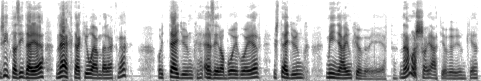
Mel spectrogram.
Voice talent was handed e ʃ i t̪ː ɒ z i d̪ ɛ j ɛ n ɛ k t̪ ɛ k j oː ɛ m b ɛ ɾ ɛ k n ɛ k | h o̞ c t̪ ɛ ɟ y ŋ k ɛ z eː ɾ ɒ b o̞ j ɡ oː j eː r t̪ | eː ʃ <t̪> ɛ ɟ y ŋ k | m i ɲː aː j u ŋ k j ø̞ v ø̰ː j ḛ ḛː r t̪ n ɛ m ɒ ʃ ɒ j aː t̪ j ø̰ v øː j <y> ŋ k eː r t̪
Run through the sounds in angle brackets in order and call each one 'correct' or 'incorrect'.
correct, correct

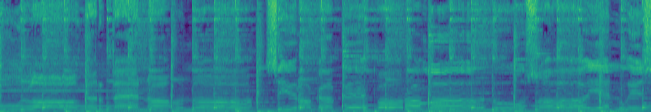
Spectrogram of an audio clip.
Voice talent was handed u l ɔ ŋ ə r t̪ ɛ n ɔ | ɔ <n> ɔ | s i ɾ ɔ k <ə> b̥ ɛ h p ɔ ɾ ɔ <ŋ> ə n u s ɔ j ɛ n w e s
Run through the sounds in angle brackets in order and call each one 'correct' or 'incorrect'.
correct, incorrect: a, incorrect: m

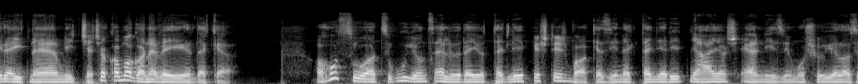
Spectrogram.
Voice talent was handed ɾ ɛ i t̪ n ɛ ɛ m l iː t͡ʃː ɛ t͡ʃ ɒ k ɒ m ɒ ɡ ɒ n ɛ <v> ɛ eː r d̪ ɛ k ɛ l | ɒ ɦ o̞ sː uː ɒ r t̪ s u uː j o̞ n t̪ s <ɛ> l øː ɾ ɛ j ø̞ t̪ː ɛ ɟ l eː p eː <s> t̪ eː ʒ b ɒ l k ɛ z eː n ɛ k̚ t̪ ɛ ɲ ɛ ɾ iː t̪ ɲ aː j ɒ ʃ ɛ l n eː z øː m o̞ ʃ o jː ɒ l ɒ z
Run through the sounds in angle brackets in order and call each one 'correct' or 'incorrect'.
correct, correct, incorrect: ʃ

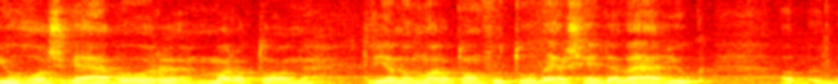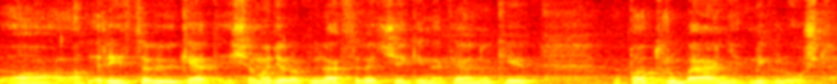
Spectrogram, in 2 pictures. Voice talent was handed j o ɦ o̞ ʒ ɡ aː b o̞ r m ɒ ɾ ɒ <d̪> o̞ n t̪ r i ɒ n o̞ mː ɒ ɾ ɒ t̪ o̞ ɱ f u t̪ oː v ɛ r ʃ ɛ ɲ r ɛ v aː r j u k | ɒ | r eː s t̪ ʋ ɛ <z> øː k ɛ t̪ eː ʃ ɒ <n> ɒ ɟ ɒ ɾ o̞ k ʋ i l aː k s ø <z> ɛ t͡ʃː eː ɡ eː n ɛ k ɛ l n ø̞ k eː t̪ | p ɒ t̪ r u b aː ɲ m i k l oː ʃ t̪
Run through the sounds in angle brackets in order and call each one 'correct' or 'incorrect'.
incorrect: t̪, incorrect: v, incorrect: m, incorrect: v

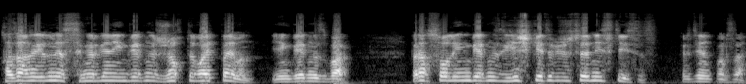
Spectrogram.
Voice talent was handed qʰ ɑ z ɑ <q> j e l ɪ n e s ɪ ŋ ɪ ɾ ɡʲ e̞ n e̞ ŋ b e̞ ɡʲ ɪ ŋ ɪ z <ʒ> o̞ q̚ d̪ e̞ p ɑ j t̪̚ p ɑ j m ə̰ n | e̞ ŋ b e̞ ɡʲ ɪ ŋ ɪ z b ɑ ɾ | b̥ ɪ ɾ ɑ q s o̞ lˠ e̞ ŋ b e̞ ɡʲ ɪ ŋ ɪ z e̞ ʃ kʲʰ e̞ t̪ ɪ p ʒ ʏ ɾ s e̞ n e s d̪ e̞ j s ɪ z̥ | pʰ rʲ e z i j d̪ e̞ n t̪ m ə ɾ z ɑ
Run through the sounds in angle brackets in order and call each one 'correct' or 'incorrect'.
correct, correct

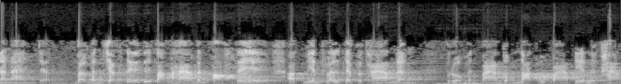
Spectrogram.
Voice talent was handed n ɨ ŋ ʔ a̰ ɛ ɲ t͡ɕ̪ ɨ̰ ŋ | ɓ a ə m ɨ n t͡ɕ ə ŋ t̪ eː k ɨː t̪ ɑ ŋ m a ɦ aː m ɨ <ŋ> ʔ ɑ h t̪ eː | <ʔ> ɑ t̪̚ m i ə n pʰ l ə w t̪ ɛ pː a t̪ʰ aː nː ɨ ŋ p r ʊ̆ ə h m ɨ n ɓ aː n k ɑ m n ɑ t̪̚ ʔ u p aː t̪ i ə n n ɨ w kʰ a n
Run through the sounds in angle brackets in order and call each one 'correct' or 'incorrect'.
incorrect: n, correct

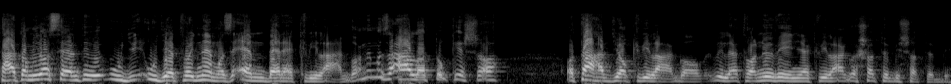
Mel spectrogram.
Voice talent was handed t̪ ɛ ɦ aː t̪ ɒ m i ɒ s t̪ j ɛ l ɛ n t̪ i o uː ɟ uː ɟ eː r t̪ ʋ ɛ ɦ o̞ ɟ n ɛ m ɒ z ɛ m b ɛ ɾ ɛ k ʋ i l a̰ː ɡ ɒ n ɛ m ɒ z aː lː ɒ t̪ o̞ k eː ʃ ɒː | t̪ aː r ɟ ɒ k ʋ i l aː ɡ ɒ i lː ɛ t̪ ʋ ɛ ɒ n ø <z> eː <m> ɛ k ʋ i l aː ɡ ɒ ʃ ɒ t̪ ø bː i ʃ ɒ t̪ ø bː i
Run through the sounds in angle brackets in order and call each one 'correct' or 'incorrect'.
incorrect: v, incorrect: ɲ

